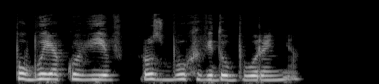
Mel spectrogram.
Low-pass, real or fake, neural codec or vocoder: 10.8 kHz; real; none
